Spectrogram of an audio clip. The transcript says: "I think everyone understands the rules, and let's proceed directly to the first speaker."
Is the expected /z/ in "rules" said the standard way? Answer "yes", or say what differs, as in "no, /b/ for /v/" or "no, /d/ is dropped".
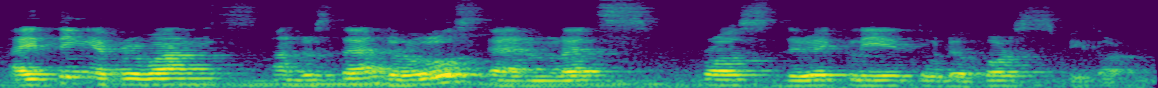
no, /s/ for /z/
